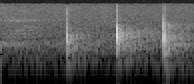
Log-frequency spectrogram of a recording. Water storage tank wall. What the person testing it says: that's how you can tell where your water level is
